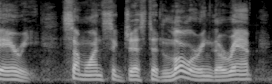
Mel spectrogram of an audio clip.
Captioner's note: speaking french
